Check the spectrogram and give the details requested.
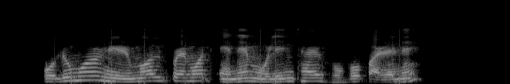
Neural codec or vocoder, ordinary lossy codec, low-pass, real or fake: none; AAC, 24 kbps; 5.4 kHz; real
